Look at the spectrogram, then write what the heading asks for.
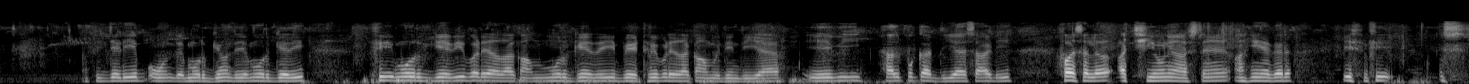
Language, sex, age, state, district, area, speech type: Dogri, male, 18-30, Jammu and Kashmir, Kathua, rural, spontaneous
